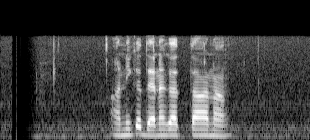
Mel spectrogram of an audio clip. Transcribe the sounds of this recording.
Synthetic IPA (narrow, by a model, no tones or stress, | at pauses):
anikəd̪ɛnəɡat̪ːaːnaŋ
